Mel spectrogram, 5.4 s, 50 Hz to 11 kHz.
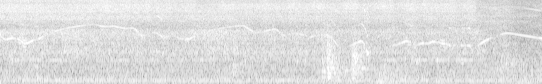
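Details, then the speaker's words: Dental drill removing dead tooth material from a big cavity behind the carnassial molar of a 6-year-old Labrador with dental caries, during a dental filling procedure; steady high-pitched whine rising and falling in pitch. "So you can see this uh that I I'm I'm going inside and from inside this little dome shape inside a little more and I'm trying to remove whatever the dead portion of the teeth is there the material inside."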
